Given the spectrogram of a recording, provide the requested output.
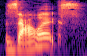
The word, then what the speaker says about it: Xhalax: And is it Xhalax? Is that how you yeah. say her name? Yeah.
